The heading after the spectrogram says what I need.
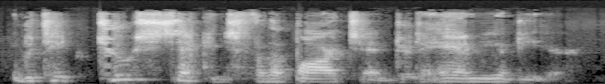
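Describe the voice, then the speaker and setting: A man's voice: medium pitch, animated, a little fast, close to an everyday voice. A man in his sixties playing a dry, evasive husband with a questioning manner, in a play read over a video call. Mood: scheming. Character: dry, evasive older husband itching to escape.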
